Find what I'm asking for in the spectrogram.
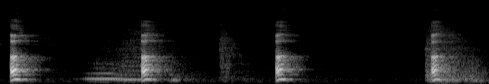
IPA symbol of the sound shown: ɘ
